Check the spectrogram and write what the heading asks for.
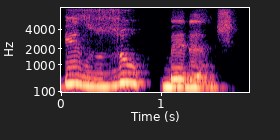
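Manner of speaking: "exuberante" slowly, lingering on the Z syllable "zu"; teacher's drawn-out "exuberante", X sounded as Z; demonstrating the Z sound. Shown as a demonstration. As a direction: break "exuberante" after a voiced Z. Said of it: "já está com som de Z".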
